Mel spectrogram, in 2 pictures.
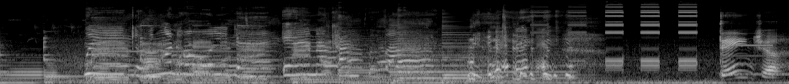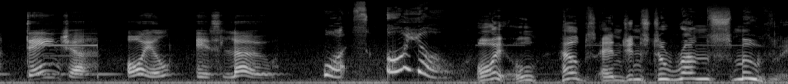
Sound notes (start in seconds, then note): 4.6 laughter; 5.9 beeping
